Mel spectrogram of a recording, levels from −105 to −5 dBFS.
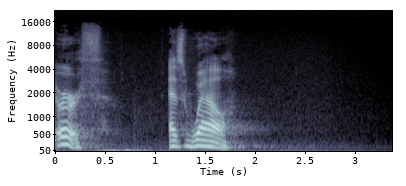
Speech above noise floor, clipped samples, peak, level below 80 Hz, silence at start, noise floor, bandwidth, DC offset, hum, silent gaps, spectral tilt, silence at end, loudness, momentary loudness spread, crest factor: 45 dB; under 0.1%; -12 dBFS; -56 dBFS; 0 s; -72 dBFS; 15 kHz; under 0.1%; none; none; -5.5 dB/octave; 1.5 s; -28 LUFS; 19 LU; 18 dB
